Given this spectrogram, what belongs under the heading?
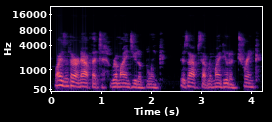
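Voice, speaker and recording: A man chatting casually and rambling half to himself as he hosts a live drawing stream, with a husky voice. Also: mid-range voice, moderate pace, fairly bright tone, dull audio. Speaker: art livestream host. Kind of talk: casual chat while sketching.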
